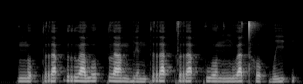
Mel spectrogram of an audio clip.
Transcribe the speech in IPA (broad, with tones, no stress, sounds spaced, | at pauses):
n o˨˩ k̚ p r a˦˥ p̚ r u˧ a̯ w o˥˩ k̚ p l a˧ m b e˩˦ n p r a˥˩ t̚ k r a˦˥ p̚ k w o˧ n ŋ u˦˥ a̯ tʰ o˨˩ k̚ w i˥˩ ʔ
